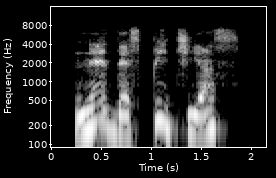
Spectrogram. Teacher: La C con la I en latín eclesiástico se pronuncia como una chi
